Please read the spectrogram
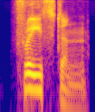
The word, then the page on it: freestone: British English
